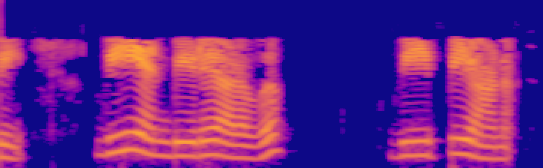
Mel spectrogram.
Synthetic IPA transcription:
i | ʋienbiɽe̞ɐɭɐʋɨ | ʋipːiaːɳɨ

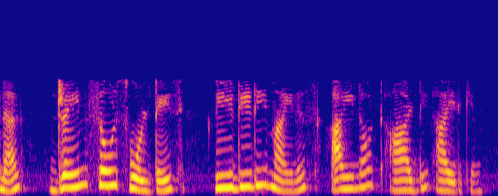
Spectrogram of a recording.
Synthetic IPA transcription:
inaːɭ | ɖɾejnsoːɾsʋoːɭʈeːd͡ʑ | ʋiːɖiːɽimɐjnɐsɐjnoːʈaːrɖiaːjiɾikʲːum

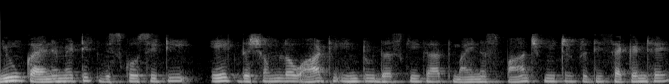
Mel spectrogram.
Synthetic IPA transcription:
njuːkaːɪnemeːʈɪkʋɪskoːsɪʈi | eːkd̪ɐʃəmləwʔaːʈʰɪ̃ɳʈud̪ɐskiɡaːt̪ʰmaːɪnəspãːt͡ʃmiːʈəɾpɾɐt̪isɛːkə̃ɳɖɦɛː

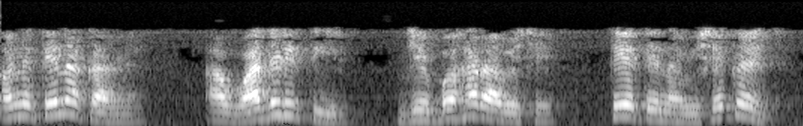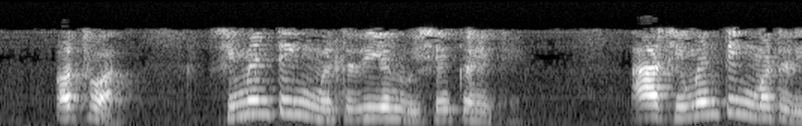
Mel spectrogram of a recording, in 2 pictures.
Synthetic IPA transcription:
ənet̪enakaɾɳe | aʋad̪ɽit̪iɾd͡ʒebəɦaɾaʋet͡ʃʰe | t̪et̪enaʋiʃekəɦet͡ʃʰe̥ət̪ʰəʋa̰ | simeɳʈiŋɡməʈeɾijəlʋiʃekəɦet͡ʃʰe | asimeɳʈiŋɡməʈeɾi

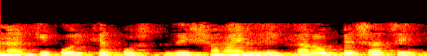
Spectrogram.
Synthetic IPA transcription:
naɾkipoɾikʰːaɾpɾost̪ʰut̪iɾʃɔmɔelekʰaɾobʱːeʃat͡ɕʰe

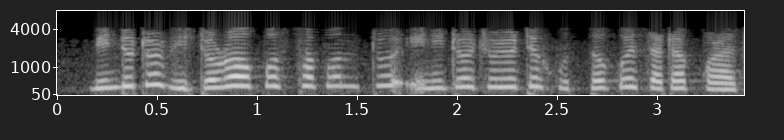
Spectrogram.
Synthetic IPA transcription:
bindʱutɔɹbʱitɔɹaɔpɔst̪ʰapɔntʊʔenitɔɹzoɹiɔtɛxud̪ʱːɔkojzatap̚kɔɹaz

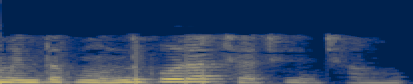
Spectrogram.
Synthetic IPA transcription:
mint̪ɐkmund̪ukuːɽat͡ʃʰat͡ʃʰent͡ʃʰam

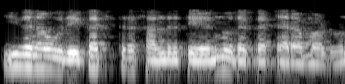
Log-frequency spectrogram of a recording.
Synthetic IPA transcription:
iːɡɐnaːʋud̪eːkat͡ʃi̥t̪ɾɐsaːnd̪ɾɐt̪ɛjɐnːud̪ɐkːaːt͡ʃaːɾɐmaːɽun

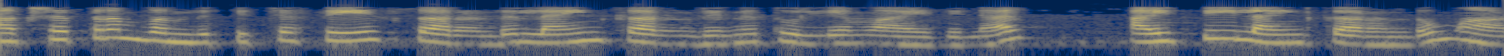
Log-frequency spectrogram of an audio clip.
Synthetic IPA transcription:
ɐkʂɐt̪rɐmbɐnd̪ʱipːit͡ɕːɐfeːskɐrɐɳɖɨlɐjnkɐrɐɳɖinɨt̪uljɐmaːjɐðinaːl | ɐjpilɐjnkɐrɐɳɖumaːɳ

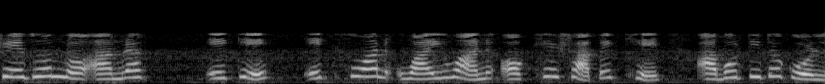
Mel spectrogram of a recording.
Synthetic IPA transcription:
ʃed͡ʑonːoʔamɾa | eke | eksoanwajwanɔkʰːeɾʃapekʰːe | aboɾt̪it̪okoɾli

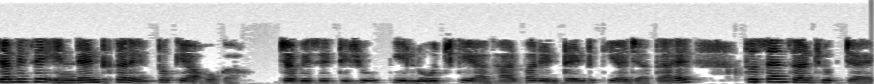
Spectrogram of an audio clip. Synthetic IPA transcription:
d͡ʒɐbɪseʔɪ̃ɳʈɛ̃ɳʈkɐɾẽt̪okjaːɦoːɡaː | d͡ʒɐbɪseʈɪʃukiloːt͡ʃkeaːd̪ʱaːɾpɐɾɪ̃ɳʈɛ̃ɳʈkijad͡ʒaːt̪aɦɛ | t̪osɛ̃ːnsəɾd͡ʒʱʊk̚d͡ʒaːe

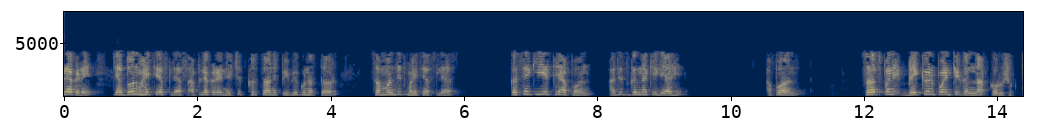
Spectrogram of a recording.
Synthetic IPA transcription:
pljakəɽe | d͡ʑjad̪onmaɦit̪iːəsljasapljakəɽeniɕt͡ɕit̪kʰəɾt͡saaɽ̃ipiʋiːɡunət̪ːəɾ | səmbənd̪ʱit̪maɦit̪iːəsljas | kəsekiːjet̪ʰeapəɳ | əd̪iːt͡sɡənːakeliːaɦe | apəɳ | səɦəd͡zpənebɾekunpɔjɳt͡ɕeɡənːakəɾuːɕəkt̪o̥

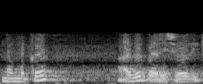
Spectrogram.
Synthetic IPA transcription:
nɐmukːɨ | ɐ̰ðɨpɐ̰ɾiɕo̞ːd̪ʱikʲː

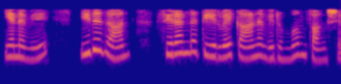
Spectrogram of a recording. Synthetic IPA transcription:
ɛnɐʋeː | ɪðɯðaːn | sɪɾɐnd̪ɐt̪iːɾʋɐɪkːaːnɐʋɪɾɯmbɯmfɐŋkʂɐ̰

